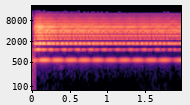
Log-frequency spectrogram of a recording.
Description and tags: real acc sound
accordeon, keys, romantic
